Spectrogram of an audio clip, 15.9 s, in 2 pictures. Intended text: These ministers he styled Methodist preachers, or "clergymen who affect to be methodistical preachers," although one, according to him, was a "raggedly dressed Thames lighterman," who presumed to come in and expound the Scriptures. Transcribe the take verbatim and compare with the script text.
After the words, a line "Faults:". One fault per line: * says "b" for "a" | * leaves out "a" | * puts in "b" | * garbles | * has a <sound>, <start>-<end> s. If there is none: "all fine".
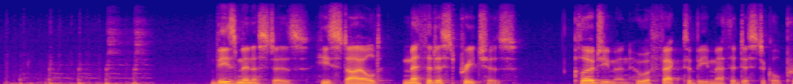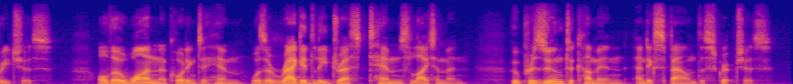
These ministers he styled Methodist preachers, "clergymen who affect to be methodistical preachers," although one, according to him, was a "raggedly dressed Thames lighterman," who presumed to come in and expound the Scriptures.
Faults:
* has a tap, 0.1-1.6 s
* leaves out "or"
